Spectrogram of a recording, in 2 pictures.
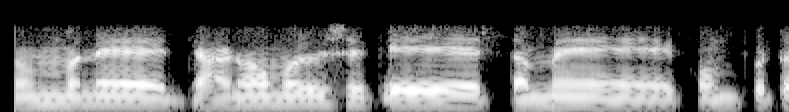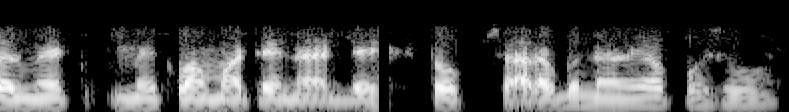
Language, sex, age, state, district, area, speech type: Gujarati, male, 30-45, Gujarat, Rajkot, urban, conversation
